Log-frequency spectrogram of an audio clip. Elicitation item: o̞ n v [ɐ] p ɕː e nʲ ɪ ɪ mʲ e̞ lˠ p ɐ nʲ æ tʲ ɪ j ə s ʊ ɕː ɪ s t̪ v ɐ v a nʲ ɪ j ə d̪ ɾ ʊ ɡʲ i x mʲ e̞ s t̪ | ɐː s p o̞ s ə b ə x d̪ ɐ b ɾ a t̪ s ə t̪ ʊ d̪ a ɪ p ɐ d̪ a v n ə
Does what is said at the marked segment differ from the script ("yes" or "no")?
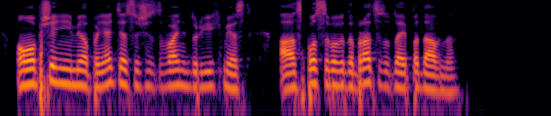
no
